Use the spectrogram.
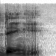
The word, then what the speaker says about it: dengue: The number of people diagnosed with dengue, the exact pronunciation as I said is dengue.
